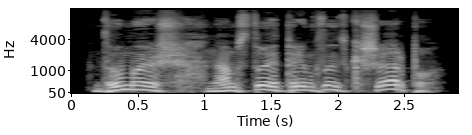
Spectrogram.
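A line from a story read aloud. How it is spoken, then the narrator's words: Mutter. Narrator (Russian): пробормотал коренастый разбойник с копьем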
